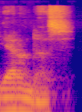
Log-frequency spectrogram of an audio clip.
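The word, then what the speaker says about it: Gerontius: We actually know because her biographer, her priest, I think we pronounce it Yerundas, details her life.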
